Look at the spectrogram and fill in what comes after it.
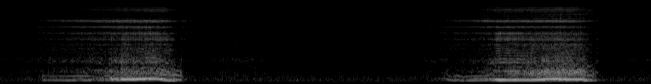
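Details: Husband's heavy snoring, getting progressively worse: two loud rough snores, each on a long inspiration, with quiet pauses between.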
